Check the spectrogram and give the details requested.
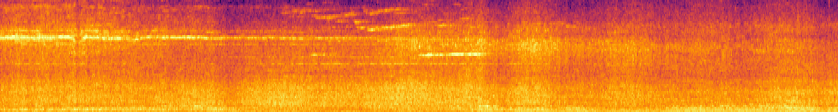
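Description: Car engines running at low revs, with one engine's pitch climbing steadily over the last few seconds as it accelerates away.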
